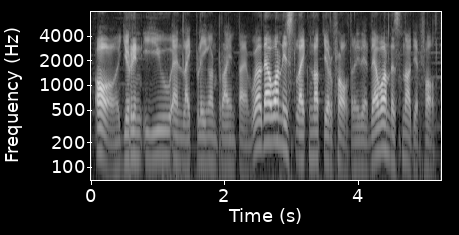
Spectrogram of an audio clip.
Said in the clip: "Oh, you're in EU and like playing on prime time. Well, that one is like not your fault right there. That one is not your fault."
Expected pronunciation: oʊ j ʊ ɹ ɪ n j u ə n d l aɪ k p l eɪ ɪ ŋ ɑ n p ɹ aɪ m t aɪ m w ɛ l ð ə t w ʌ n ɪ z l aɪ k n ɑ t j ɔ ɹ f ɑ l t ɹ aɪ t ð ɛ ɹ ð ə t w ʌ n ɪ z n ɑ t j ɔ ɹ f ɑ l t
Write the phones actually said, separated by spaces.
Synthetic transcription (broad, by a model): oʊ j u ɹ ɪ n j u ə n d l aɪ k p l eɪ ɪ ŋ ɑ n b ɹ aɪ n t aɪ m w ɛ l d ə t w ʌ n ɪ s l aɪ k n ɑ t j ɔ ɹ f ɑ l t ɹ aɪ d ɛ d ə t w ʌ n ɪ s n ɑ t j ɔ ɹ f ɑ l t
